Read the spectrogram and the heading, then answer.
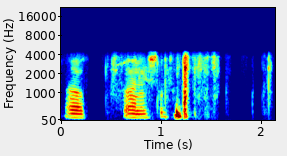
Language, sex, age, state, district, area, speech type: Kashmiri, male, 45-60, Jammu and Kashmir, Budgam, rural, conversation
